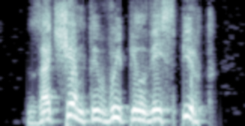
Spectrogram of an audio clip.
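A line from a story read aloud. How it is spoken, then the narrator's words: Angry question. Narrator (Russian): сердито спросил я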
